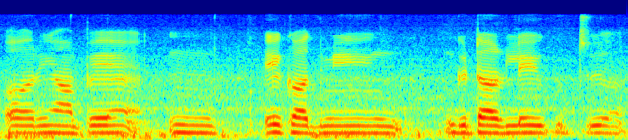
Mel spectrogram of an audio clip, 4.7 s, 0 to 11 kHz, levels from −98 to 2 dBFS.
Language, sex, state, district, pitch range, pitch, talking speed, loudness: Hindi, female, Haryana, Jhajjar, 170-175 Hz, 175 Hz, 100 wpm, -16 LUFS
